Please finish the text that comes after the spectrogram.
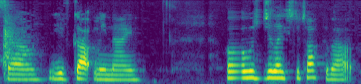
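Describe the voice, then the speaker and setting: Woman acting a patient, mellow-voiced friendly woman. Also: mid-range voice, natural voice. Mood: gentle, reassuring. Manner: reassuring, conversational, unhurried. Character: friendly, patient woman, gently encouraging newcomer. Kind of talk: stageplay table read.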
